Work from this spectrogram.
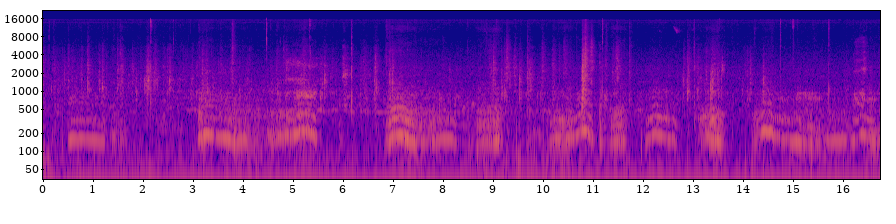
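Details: Pyrenean Mountain Dog puppies of litter D2 indoors, making low harmonic whimpers and grunting whines in short bursts, clustered and repeated throughout, with soft rustling and clicks in the background.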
